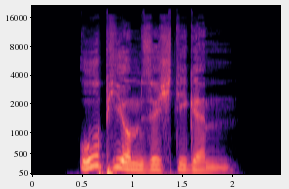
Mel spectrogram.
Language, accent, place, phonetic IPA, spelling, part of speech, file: German, Germany, Berlin, [ˈoːpi̯ʊmˌzʏçtɪɡəm], opiumsüchtigem, adjective, De-opiumsüchtigem.ogg
- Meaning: strong dative masculine/neuter singular of opiumsüchtig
